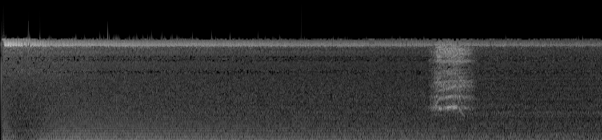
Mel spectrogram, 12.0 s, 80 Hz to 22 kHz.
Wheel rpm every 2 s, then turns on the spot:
0, 0, 0, 0, 30, 0.
none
